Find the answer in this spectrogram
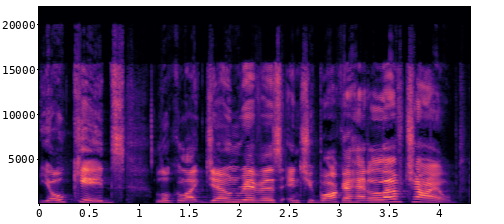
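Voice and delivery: slow, deliberate British accent. Reading a joke card aloud: British accent sounding like Harry Potter. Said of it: "That sounded like Harry Potter".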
